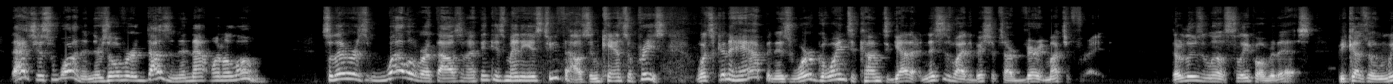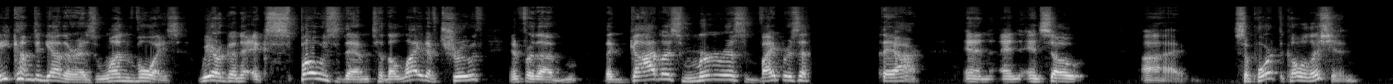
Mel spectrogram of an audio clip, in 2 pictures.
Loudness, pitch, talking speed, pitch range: -17 LUFS, 185 Hz, 195 wpm, 145-215 Hz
